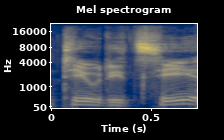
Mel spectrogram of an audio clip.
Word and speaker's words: Theodizee: also Theodizee ist tatsächlich ein französisches Wort, ne? So, wird genauso ausgesprochen und ist dann halt die Frankophonierung eines Griechischen, heißt das so? – Keine Ahnung, ist auch egal.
